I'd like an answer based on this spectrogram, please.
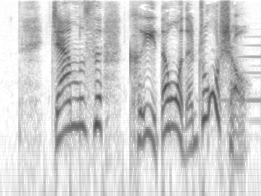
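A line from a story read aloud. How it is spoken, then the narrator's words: Loud shout. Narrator (Chinese): 我大声的喊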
